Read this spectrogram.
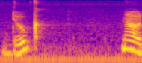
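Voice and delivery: ordinary delivery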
